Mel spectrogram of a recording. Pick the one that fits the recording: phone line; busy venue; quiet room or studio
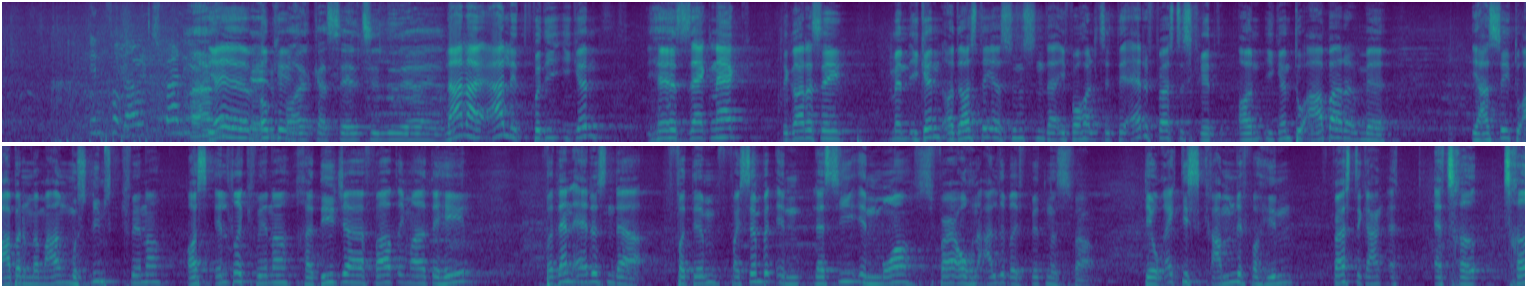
busy venue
